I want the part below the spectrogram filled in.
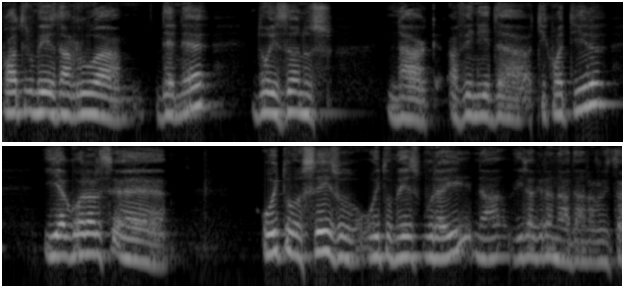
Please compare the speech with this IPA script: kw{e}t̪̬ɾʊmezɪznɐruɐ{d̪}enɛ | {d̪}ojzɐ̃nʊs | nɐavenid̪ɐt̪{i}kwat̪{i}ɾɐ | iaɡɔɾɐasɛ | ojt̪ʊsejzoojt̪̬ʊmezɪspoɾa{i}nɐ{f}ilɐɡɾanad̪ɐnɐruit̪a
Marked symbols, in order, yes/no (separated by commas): no, yes, yes, yes, yes, yes, no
